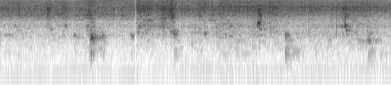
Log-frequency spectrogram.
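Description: Ridge gourd and onion fry in a pan with a steady soft sizzle, broken by a few light scrapes and clinks of a spoon stirring, close and alone with no voices.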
